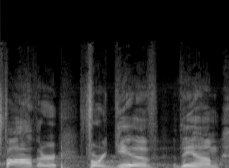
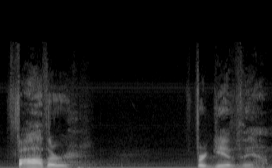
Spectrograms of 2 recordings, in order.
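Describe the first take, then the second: First: A high, slow, fervent plea from the cross; impassioned cry. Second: Much softer and lower, nearly a whisper; a quiet, tender echo of the cry; hushed plea. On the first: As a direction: cry out Father, forgive them at the peak. Climax of repeated cross words. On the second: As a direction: pull right back and let forgive them fall away. Same words after the climax, softened. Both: Acted.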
